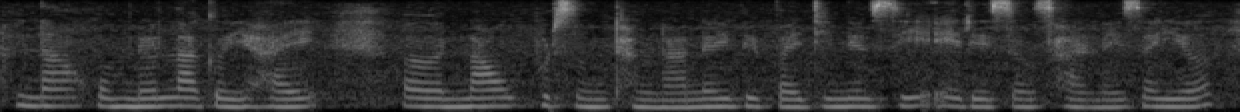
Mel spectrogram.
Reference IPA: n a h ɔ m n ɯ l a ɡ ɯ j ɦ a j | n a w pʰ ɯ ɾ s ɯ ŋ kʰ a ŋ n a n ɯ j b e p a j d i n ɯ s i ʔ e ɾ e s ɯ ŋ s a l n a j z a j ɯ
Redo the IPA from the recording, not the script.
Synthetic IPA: n a h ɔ m n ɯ l a ɡ ɯ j ɦ a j | n a w pʰ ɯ ɾ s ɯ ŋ tʰ a ŋ n a n ɯ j b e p a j d i n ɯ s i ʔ e ɾ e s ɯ ŋ s a ɾ n a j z a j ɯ

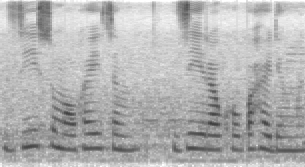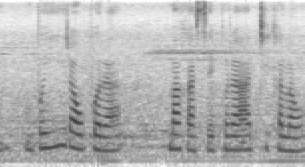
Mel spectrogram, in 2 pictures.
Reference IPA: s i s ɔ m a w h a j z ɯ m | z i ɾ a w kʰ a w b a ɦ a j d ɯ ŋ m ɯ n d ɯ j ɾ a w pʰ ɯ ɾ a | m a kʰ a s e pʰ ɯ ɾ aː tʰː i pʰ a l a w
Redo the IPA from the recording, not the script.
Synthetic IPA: z i s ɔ m a w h a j z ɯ m | z i ɾ a w kʰ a w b a ɦ a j d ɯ ŋ m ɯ n b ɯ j ɾ a w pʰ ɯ ɾ a | m a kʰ a s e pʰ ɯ ɾ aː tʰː i kʰ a l a w

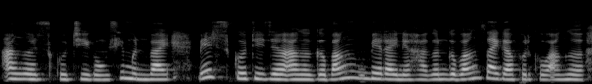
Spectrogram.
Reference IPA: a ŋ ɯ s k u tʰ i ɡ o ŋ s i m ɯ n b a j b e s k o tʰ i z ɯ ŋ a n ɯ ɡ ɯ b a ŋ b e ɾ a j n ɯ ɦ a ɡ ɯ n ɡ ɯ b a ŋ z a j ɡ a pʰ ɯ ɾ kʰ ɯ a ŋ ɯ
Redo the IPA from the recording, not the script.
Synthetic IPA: a ŋ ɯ s k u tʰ i ɡ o ŋ s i m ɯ n b a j b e s k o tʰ i z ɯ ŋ a ŋ ɯ ɡ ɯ b a ŋ b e ɾ a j n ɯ ɦ a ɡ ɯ n ɡ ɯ b a ŋ z a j ɡ a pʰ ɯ ɾ kʰ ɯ a ŋ ɯ

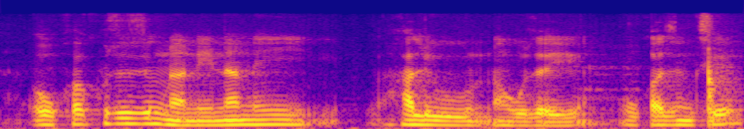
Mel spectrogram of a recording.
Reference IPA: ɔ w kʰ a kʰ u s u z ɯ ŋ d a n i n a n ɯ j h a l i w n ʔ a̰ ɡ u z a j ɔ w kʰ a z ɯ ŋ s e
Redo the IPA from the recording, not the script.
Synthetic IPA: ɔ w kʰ a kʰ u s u z ɯ ŋ n a n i n a n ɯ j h a l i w n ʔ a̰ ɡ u z a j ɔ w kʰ a z ɯ ŋ s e

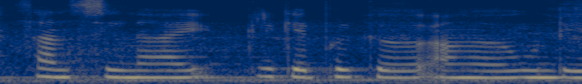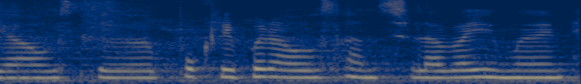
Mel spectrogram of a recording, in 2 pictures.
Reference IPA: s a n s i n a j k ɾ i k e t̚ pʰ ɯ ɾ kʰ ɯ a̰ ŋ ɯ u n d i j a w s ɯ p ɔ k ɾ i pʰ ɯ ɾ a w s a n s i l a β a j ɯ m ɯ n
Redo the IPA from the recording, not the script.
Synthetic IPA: s a n s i n a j k ɾ i k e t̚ pʰ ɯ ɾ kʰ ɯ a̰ ŋ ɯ u n d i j a w s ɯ p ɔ k ɾ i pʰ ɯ ɾ a w s a n s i l a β a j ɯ m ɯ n

